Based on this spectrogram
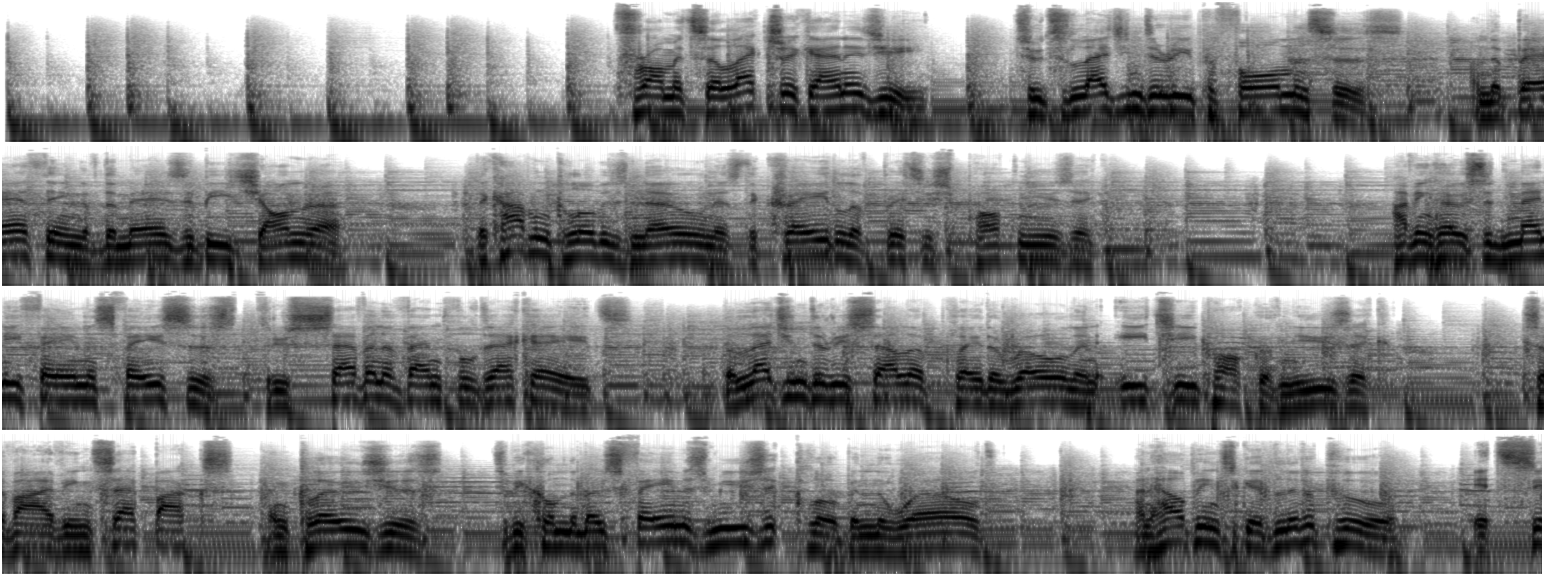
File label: Doco; Cavern Club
